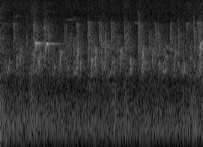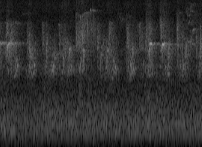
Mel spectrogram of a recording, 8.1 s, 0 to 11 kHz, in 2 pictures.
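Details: Wild birds in the Wyre Forest woods, Worcestershire, England, in autumn 2016: faint, brief high whistled notes repeated a few times over a steady hiss of distant chirping and woodland ambience.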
